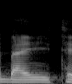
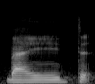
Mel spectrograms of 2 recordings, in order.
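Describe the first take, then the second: First: بیت turned into "bayte"; wrong added vowel. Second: بیت closing on a t with no vowel; correct bare t. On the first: Teacher shows what it mustn't become, wrong added vowel. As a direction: tack a short e onto the t of بیت. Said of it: "نشه". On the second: Teacher shows the right stop, correct bare t. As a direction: end بیت on just the sound of t. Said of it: "فقط صدای ت ظاهر بشه". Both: Shown as a demonstration.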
